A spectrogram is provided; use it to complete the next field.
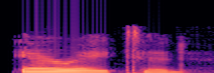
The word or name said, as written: aerated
